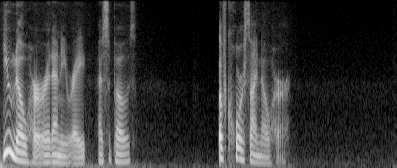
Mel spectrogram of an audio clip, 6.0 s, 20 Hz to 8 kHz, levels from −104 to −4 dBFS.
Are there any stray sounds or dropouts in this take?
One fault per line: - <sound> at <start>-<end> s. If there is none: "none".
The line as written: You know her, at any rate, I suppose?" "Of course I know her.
none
